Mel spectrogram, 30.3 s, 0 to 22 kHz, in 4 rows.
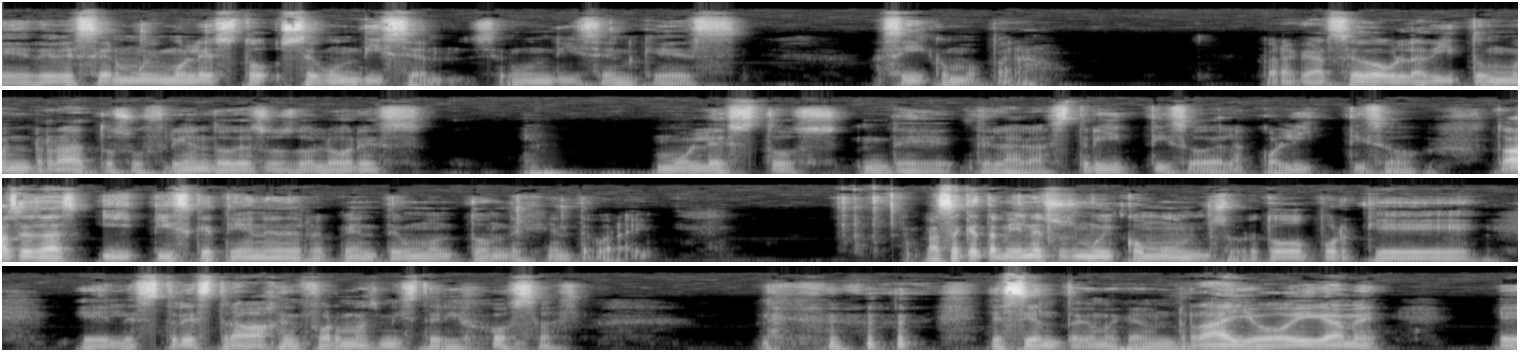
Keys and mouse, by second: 1.0-2.3 shift+middle drag, 2.7 middle click, 6.2-7.3 drag, 7.6 click, 8.3 click, 9.0 middle click, 10.7 click, 11.4 click, 12.9-14.6 drag, 14.9-15.9 middle drag, 16.0 middle click, 17.1-18.4 drag, 20.2 KP_Add, 21.4 shift+middle click, 22.4 shift+middle click, 24.2-26.3 drag, 26.8 click, 30.1-30.3 drag.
